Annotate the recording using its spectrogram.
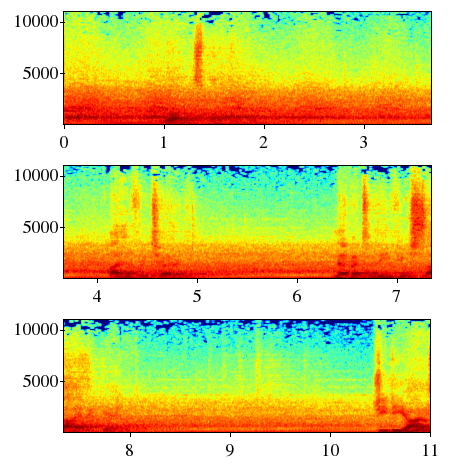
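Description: A man speaks loudly and forcefully, as if giving a speech.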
